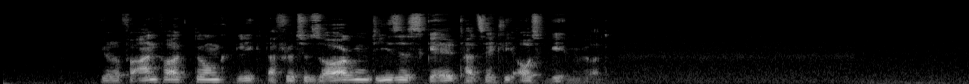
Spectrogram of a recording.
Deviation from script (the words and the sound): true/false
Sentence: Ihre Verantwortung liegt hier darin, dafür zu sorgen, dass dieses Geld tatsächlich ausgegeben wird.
true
